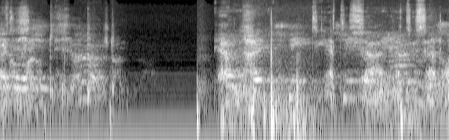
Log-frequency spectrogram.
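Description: A girl's recorded speech played back over a hall's loudspeakers, indistinct and reverberant, with a pause of under a second in the middle.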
